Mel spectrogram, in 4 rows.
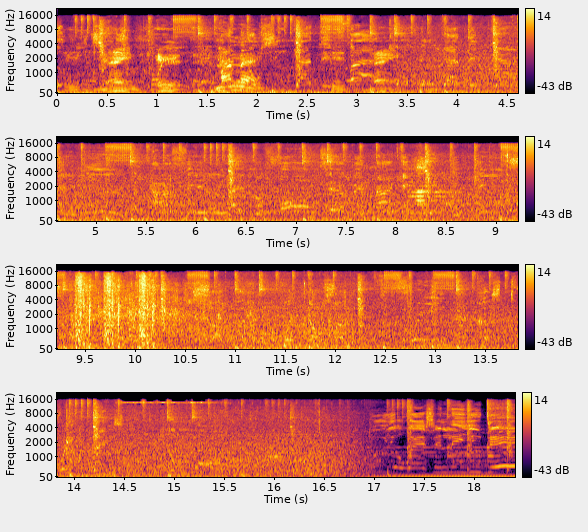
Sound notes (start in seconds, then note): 4.4 trap music continues; 9.0 gun firing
